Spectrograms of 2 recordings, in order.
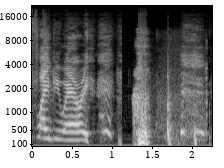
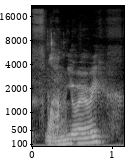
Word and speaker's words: Flamebuary: I'm calling it Flamebuary. I always like to believe that most people pronounce it Flamuary. But it's Flamebuary.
